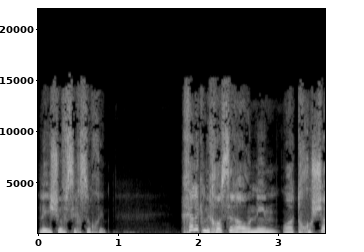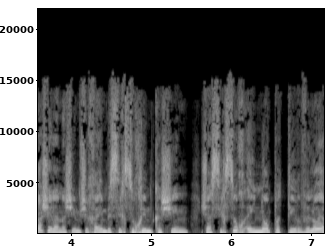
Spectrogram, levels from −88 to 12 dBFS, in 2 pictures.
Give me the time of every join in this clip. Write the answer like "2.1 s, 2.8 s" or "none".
5.6 s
